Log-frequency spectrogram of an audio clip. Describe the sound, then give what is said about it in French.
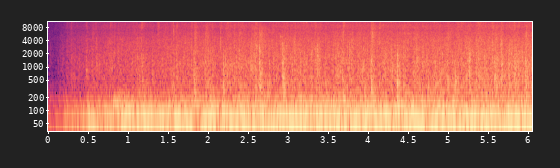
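Steady, dense rain pours down in Paris on a Thursday, with scattered sharp drips and splats over a low rumbling undertone, swelling in during the first second and then holding constant with no voices. “C'est jeudi, je suis à Paris, il pleut,”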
